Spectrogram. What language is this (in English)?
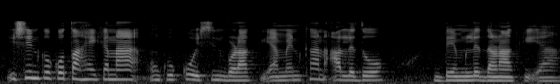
Santali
